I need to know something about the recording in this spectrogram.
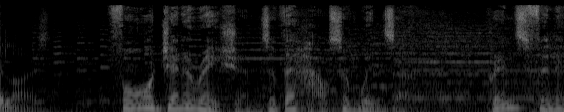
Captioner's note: voiceover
